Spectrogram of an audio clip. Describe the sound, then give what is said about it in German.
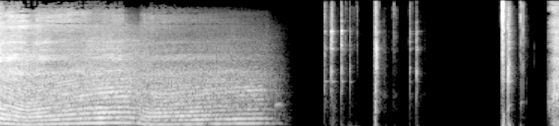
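A cold drink being opened: a few sharp clicks and snaps in quick bursts, following a loud, sustained buzzing tone that cuts off. No one speaks. “Man hat es gehört, und wenn sich einer schelmisch freut, dann ist das oft einfach nur das Kaltgetränk, das geöffnet wird.”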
